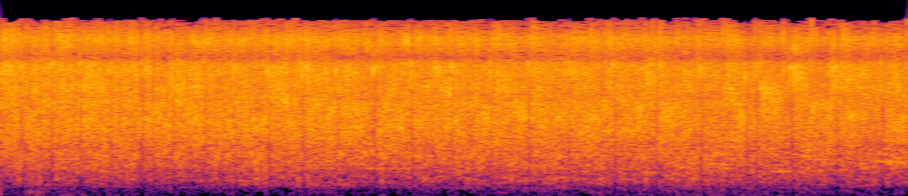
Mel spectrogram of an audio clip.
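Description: Audience applauding, with steady, dense clapping.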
